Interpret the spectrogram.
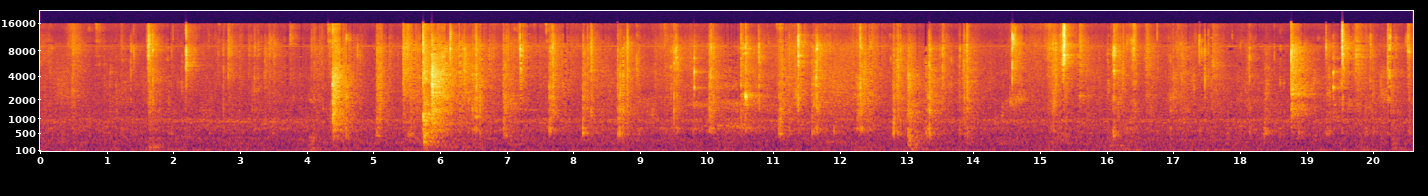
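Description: Close-miked eating: chewing and wet mouth clicks of braised pork belly and vegetables, many short sharp sounds in quick succession, with a few louder, longer bursts about four and a half, six and thirteen seconds in.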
